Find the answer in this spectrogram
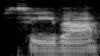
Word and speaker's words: ceiba: The latter seems to indicate the inclusion of selected items of personal body decoration, such as his stone bead or ceiba, pronounced ceiba, like I just said it, necklace.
